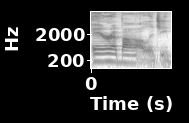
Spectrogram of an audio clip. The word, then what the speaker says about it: aerobiology: It could be, I guess, aerobiology, but I pronounce it as long O.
